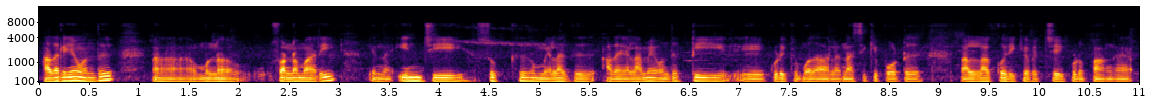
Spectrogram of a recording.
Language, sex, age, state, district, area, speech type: Tamil, male, 30-45, Tamil Nadu, Tiruvannamalai, rural, spontaneous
